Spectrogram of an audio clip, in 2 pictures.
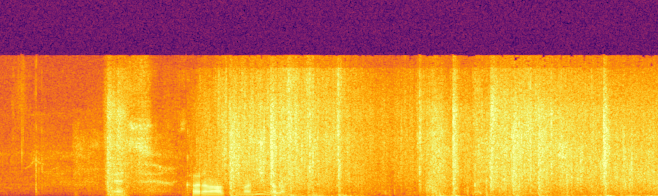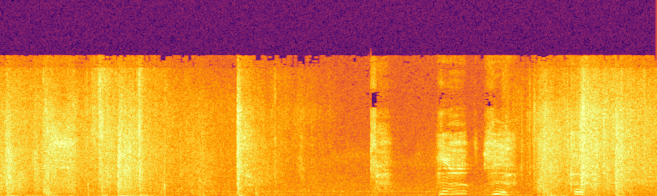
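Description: Snow rumbles and roars in an avalanche.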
